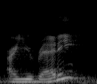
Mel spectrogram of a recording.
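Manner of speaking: ordinary delivery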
